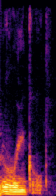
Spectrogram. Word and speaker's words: wrinkled: Not crumpled, but wrinkled. Pronunciation, wrinkled. Make the R sound, r, plus the long E, like green beans, ring. Then make the nasal sound, in your nose, ring, wrinkled.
